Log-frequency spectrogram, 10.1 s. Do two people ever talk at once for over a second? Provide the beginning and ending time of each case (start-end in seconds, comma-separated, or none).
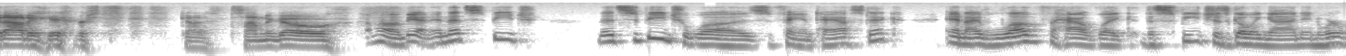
none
